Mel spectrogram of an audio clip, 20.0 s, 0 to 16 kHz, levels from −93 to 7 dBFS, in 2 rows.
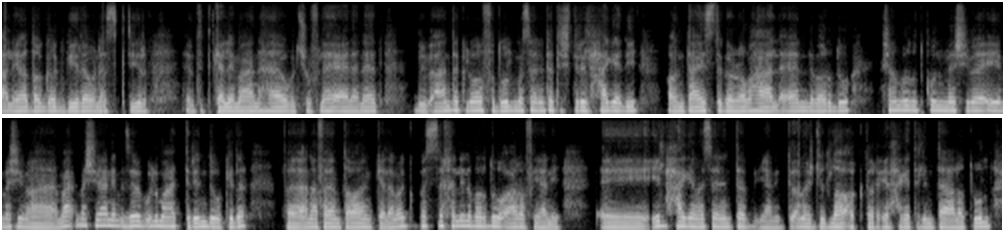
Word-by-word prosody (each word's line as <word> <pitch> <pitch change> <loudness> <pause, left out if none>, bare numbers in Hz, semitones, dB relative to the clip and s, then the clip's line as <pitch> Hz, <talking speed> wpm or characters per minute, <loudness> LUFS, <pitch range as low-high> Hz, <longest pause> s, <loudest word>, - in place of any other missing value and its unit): عليها 120 +2 +1
ضجّة 125 +1 +1
كبيرة، 120 +2 +2
وناس 120 0 -1
كتير 120 0 -2 0.4
بتتكلم 120 -1 0
عنها 125 +2 +2
وبتشوف 120 +1 -3
لها 125 -2 +1
إعلانات 120 +1 0 0.3
بيبقى 125 0 -2
عندك 140 +3 +1
اللي 140 -1 0
هو 145 - +5
فضول 135 0 0
مثلًا 140 +1 0
إن - - 0
أنت - - +4
تشتري 140 0 -1
الحاجة 135 +1 +1
دي، 135 +2 -1 0.3
أو - - +1
أنت 120 +2 -1
عايز 130 +1 +2
تجرّبها 125 0 +2
على 120 -1 +2
الأقل 125 +2 -1
برضه 130 +3 +1 0.3
عشان 145 0 0
برضه 150 0 +2
تكون 145 0 0
ماشي 140 -1 0
بقى 135 -1 +3
إيه 135 0 +2
ماشي 135 +1 -2
مع 110 -3 0
م 155 +5 0
ماشي 185 -1 -2
يعني 180 -4 0
زي 150 - +3
ما 160 - +5
بيقولوا 155 0 0
مع 150 -1 +3
الtrend 140 0 +1
وكده، 135 +4 +1 0.3
فأنا 115 +2 +1
فاهم 130 0 +2
طبعًا 120 +1 +1
كلامك، 120 +5 -1
بس 155 +1 -2
خليني 160 0 0
برضه 145 -3 +2
أعرف 130 -1 -1
يعني 110 -1 -1 0.4
آآ، 120 - -1 0.5
إيه 150 - +2
الحاجة 145 -2 +2
مثلًا 130 0 0
اللي 130 - +2
أنت 130 -1 -1
يعني 110 -2 -5
بتبقى 115 +4 -3
مشدود 125 -2 -1
لها 130 0 +2
أكتر، 125 -1 -3
إيه 125 - -3
الحاجات 125 +1 -2
اللي 125 0 -2
أنت 120 0 -2
على 115 -1 +2
طول 135 +4 +1
130 Hz, 215 wpm, -24 LUFS, 120-140 Hz, 0.5 s, هو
